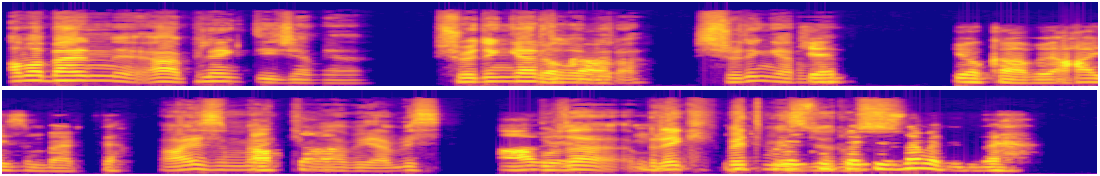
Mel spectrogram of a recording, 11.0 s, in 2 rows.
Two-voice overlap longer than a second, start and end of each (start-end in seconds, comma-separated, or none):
8.2-10.0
